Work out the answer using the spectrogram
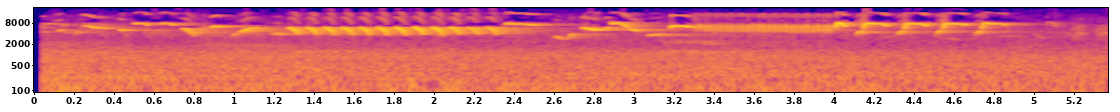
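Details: Loud song of a Eurasian wren recorded on 4 November 2019 in London: a fast, high-pitched torrent of trills and sharp notes, with rapid rattling buzzes and clear whistled phrases, over steady low background rumble.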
